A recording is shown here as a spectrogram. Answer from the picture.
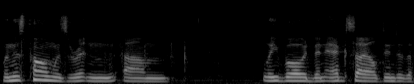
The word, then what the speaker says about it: Li Bo: The second poem is called Dreaming of Li Bo, who Jessica already introduced to you, oddly enough. Li Po is how most people pronounce it in English.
